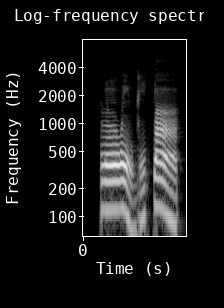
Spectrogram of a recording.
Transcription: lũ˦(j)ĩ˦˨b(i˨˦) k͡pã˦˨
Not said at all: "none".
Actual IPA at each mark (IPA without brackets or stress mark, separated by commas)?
w, i˨˦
